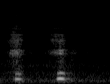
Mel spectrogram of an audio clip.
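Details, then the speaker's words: Adult reading a sneeze story aloud acts out two quick, muffled, stifled sneezes, "ha, ha, achoo, achoo": simulated, not real sneezing. "Ha, ha, achoo, achoo,"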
